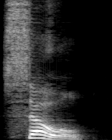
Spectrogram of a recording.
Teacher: So you have that back, dark, deep voice quality, sound quality to it. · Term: dark L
